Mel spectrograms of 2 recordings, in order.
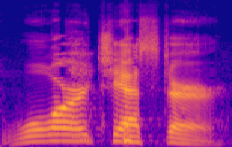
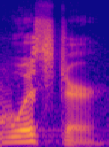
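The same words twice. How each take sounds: First: It is said with three syllables, as spelled. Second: It is said with two syllables, rhyming with rooster. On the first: "it's so easy to just pronounce it phonetically" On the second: "Like rooster, it would be"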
